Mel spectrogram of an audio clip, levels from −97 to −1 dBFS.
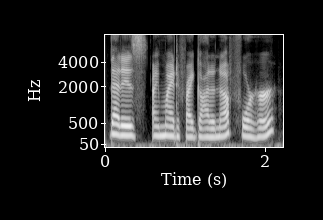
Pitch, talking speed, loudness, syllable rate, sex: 205 Hz, 270 wpm, -16 LUFS, 5.5 syllables/s, female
